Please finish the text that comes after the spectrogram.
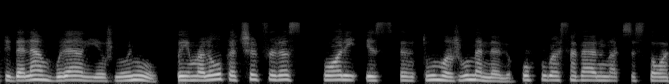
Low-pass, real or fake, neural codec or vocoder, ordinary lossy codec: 7.2 kHz; fake; codec, 16 kHz, 0.5 kbps, FunCodec, trained on Chinese and English, 25 frames a second; Opus, 64 kbps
